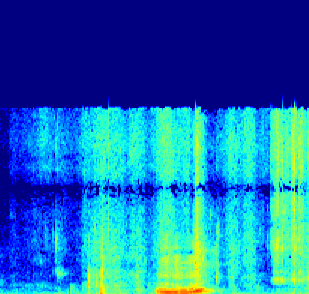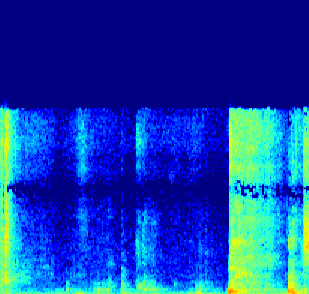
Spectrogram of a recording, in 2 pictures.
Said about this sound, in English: I'm sure my listeners just would love to listen to you eat cheese puffs. Mmm. Mmm. Do you love cheese puffs? Yeah? Can you grab another cheese puff?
